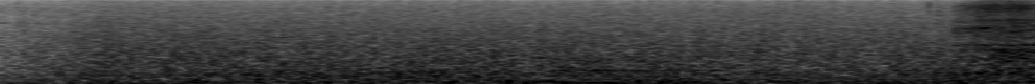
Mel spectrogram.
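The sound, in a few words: rain falling in the video game Enderal (Skyrim mod)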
